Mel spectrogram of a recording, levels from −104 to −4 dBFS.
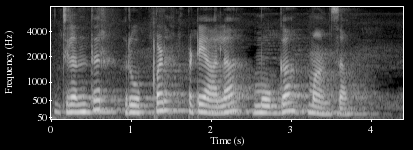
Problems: constant background noise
